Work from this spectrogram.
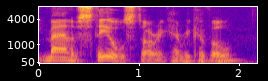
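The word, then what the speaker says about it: Cavill: of Steel starring Henry caval I can't say his name Henry caval there we go I'm saying it right now Henry caval um when I went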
